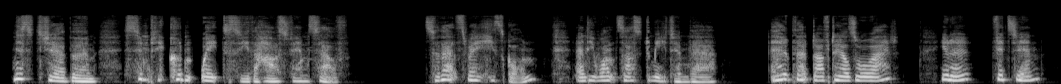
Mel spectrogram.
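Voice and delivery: light lisp, enraptured tone. Narrator reads Mrs. Jerobeam's line, lisping again with a hint of rapture. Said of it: "Lisping again, Mrs. Jerobeam said with a hint of rapture".

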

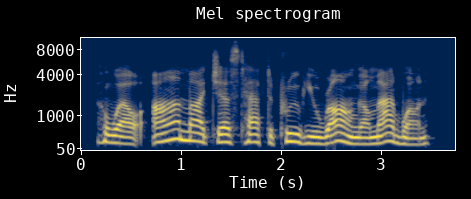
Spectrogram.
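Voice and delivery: scornful, mocking, contemptuous sneer. A man answering a woman who asks to see the captain, sneering. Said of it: "he sneered".

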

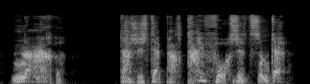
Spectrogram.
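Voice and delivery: spiteful, malicious, vicious hissed delivery. As Krakowitsch takes the phone receiver, the agent speaks: hissing maliciously. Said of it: "zischte der Agent bösartig".

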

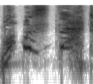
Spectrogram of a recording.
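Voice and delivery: very high, breathy, panicked voice. Hearing glass shatter from the boys' room, she asks; breathed in panic. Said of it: "she breathed".

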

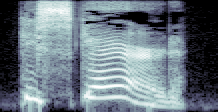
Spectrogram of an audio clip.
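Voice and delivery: triumphant, gloating crowing, very high pitch. [name], speaking in front of Russell and Luke, crowing. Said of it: "[name] crowed".

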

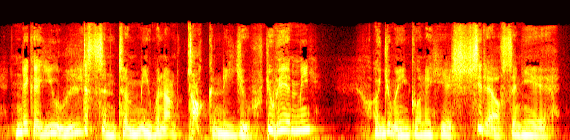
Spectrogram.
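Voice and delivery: enraged, unhinged, psychotic, furious menacing rage. The young general, angered by the silent prisoner, speaks angry like a psychopath. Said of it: "became angry like a psychopath".

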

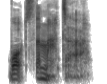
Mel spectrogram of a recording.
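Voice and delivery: tiny, small, croaking little creature voice. A narrator reads a small voice asking the crying princess; small croaking voice. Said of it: "A small voice croaked".

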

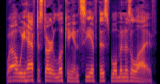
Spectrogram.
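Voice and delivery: ordinary delivery, nothing marked

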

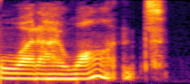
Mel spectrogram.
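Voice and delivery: purring. A man speaks to the narrator while holding her jaw, purring. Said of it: "he purred".

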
